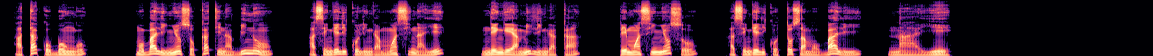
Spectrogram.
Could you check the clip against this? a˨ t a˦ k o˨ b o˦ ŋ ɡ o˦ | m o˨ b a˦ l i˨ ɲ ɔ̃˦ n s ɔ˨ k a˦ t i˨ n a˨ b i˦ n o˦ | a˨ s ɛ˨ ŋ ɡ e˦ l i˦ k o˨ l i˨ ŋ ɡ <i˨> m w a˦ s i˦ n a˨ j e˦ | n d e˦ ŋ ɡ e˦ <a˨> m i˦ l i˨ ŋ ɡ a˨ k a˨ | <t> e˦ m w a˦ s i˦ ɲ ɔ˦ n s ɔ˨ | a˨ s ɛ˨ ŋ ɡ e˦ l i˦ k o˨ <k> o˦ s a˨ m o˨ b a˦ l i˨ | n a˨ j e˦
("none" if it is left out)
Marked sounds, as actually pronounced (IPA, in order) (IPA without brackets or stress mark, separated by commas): a˨, a˨, p, t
